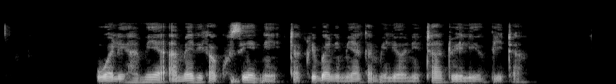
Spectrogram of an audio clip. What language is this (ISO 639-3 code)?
swa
